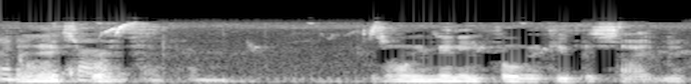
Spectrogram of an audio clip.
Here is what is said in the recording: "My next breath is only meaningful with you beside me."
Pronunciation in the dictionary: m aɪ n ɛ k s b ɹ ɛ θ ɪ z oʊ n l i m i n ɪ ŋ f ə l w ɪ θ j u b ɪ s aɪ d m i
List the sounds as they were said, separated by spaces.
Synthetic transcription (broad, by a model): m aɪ n ɛ k s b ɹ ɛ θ ɪ z oʊ n l i m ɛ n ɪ f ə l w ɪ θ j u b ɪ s aɪ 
